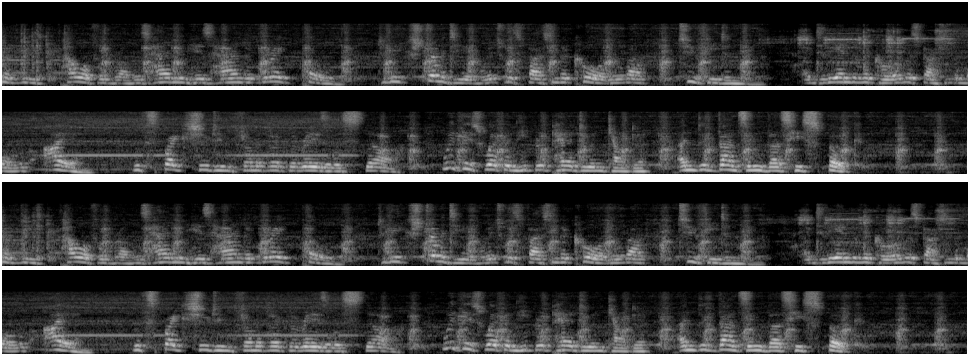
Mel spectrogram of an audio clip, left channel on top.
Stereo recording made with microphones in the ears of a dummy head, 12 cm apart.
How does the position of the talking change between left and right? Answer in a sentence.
In this clip you hear the talking move to the left.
